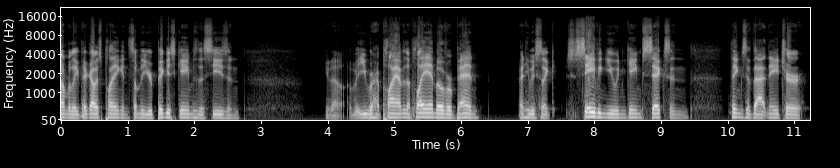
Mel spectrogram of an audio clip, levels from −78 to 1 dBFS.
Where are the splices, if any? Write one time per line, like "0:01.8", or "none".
none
